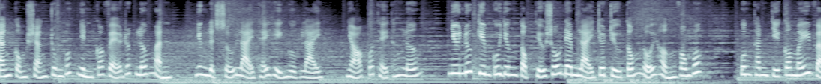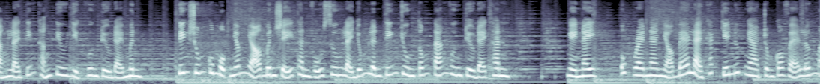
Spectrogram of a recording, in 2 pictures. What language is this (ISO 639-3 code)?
vie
